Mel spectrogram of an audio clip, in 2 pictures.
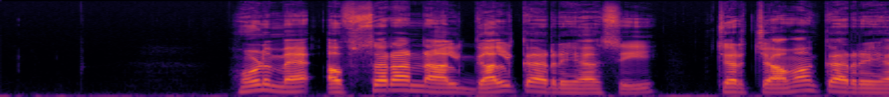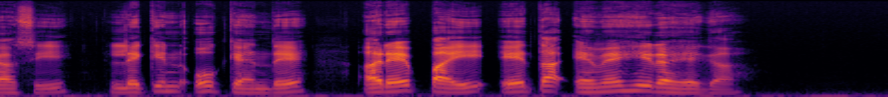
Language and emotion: Punjabi, neutral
